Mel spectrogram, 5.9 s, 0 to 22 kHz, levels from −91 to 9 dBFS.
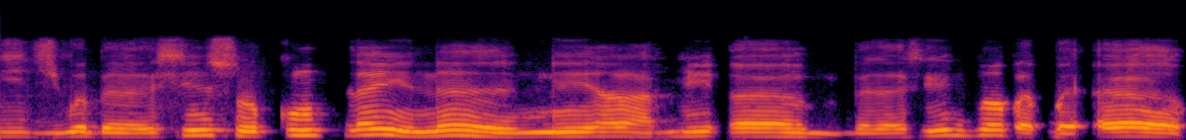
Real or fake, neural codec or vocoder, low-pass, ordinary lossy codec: fake; codec, 16 kHz, 4 kbps, X-Codec, HuBERT features, trained on balanced general audio; 7.2 kHz; Opus, 24 kbps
